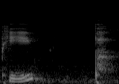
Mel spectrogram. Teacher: so I stopped the air and then release it like pee I have to stop the air and then it releases in a burst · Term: stopped consonant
